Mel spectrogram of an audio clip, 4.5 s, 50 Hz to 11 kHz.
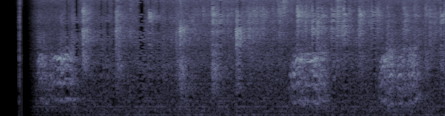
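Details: Domestic cat making strange sounds: broad, noisy bursts around 0.6, 1.8, 3 and 4 seconds, harsh and wavering rather than clear meows, over a steady low background hum indoors.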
